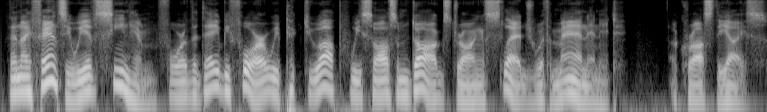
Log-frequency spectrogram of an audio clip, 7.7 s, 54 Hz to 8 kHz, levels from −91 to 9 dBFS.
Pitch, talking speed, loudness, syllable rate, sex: 105 Hz, 235 wpm, -18 LUFS, 5.4 syllables/s, male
